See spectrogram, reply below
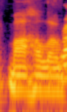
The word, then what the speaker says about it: mahalo: Mahalo. Okay. Mahalo. Ma- so the accent's on the first syllable. – Uh, mahalo. Mahala. Yeah, on the ma.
